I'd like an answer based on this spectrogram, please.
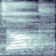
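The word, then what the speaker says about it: chalk: जैसे WAL के इसमें L साइलेंट है तो वॉक, TAL के L साइलेंट है टॉक, CHAL के L साइलेंट है चॉक, CALM L साइलेंट है काम, PALM पाम, CALF में L साइलेंट है काफ हाफ।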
